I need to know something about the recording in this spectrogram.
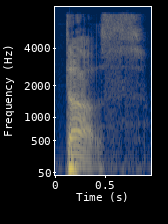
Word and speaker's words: does: goes and do becomes does so remember with do you change the spelling but you also have to change how you say it do becomes does with the present simple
